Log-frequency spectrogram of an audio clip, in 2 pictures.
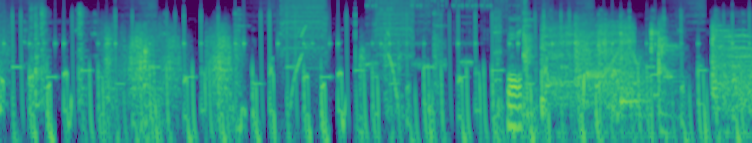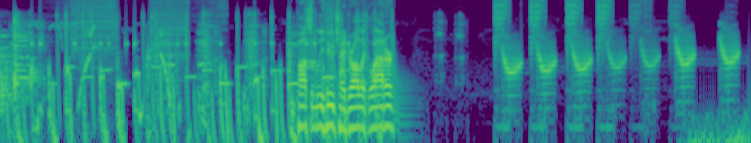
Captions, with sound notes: [ clanking ] [ whirring ] Bolt. [ clanking/ springs popping ] [ whirring ] [ clanging ] Impossibly-huge hydraulic ladder. [ clicking ]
